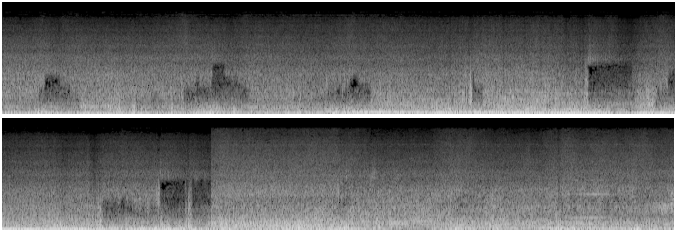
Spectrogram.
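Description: Wind buffeting the microphone over the rush of churning seawater between two ships running close side by side at sea, with a deep, steady low rumble underneath.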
